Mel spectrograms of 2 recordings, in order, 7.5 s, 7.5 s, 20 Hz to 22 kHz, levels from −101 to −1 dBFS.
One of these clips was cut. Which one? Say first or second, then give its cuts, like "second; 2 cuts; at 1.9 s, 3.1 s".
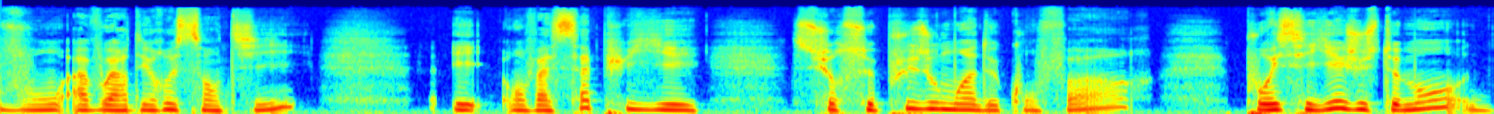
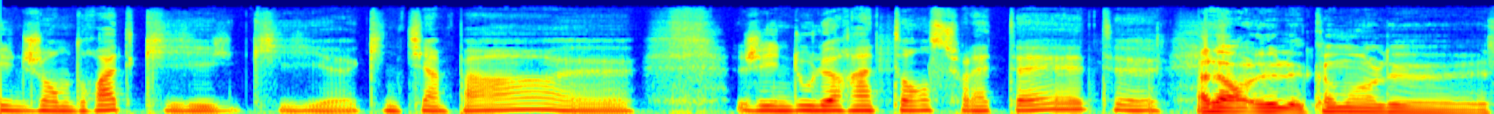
first; 1 cut; at 2.2 s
